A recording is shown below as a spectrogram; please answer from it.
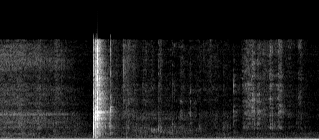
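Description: A Go Sun flatware spoon and fork clink once in a single sharp metallic tap, followed by faint rustling handling against a steady low hum.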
